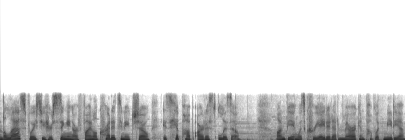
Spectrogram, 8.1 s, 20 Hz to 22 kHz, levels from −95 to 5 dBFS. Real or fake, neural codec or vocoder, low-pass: fake; vocoder, 44.1 kHz, 128 mel bands every 512 samples, BigVGAN v2; 7.2 kHz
